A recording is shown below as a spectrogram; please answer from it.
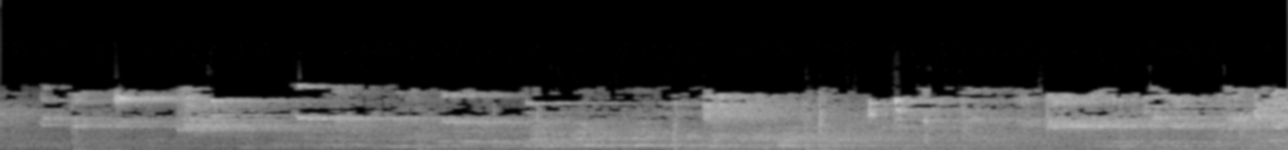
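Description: A basketball bouncing on a hardwood gym court during play, a few sharp thuds among players' voices and court noise.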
